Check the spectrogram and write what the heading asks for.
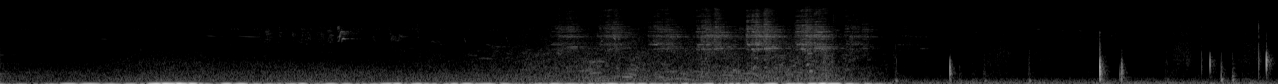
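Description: Outdoor ambience with birds chirping, rising to a dense chatter of birds that cuts off abruptly about nine seconds in. After that, a few light clinks of plates and cutlery.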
